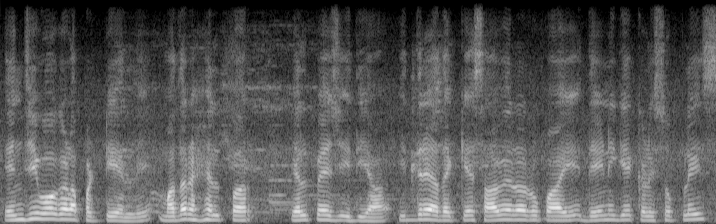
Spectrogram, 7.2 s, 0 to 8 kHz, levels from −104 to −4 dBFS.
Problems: background sounds at intervals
